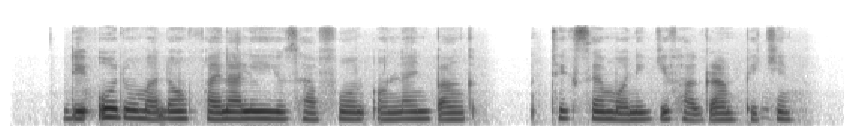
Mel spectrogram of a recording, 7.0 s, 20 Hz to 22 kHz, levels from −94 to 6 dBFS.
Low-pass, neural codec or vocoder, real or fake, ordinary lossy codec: 9.9 kHz; none; real; MP3, 96 kbps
